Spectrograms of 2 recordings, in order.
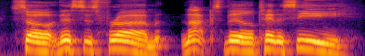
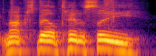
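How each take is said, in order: First: Said in the usual way. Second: A hammed-up Tennessee accent, "Knoxville" said as "Knoxvel"; bad Tennessee accent. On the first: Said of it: "I always wanna do a horrible accent". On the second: Shown as a demonstration. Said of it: "I always wanna do a horrible accent when I read off Tennessee".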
